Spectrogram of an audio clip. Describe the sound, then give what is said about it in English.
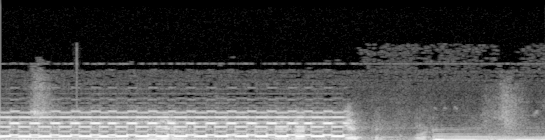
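An office telephone rings with a loud, rapidly warbling electronic trill that holds steady for over a second and a half, then stops abruptly and gives way to quieter shuffling sounds and a lower steady tone. “The phone rings in Jim's office.”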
